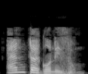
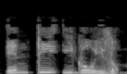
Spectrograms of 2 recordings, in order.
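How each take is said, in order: First: Said in the usual way. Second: অ্যান্টি ইগোইজম said slowly as two words, anti then egoism; memory-aid pronunciation. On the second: Shown as a demonstration. (ধীরে ধীরে অ্যান্টি আর ইগোইজম আলাদা করে উচ্চারণ) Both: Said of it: "এই শব্দটাকে তোমরা এইভাবে উচ্চারণ করো".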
